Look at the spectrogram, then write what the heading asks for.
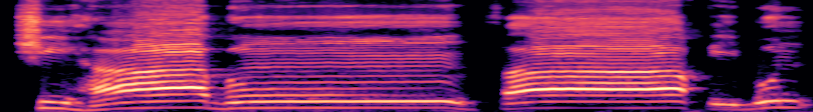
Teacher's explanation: ہا کو ایک الف تک ہم کھینچ کر پڑھیں گے کیونکہ یہاں پہ الف مدہ ہو رہا ہے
